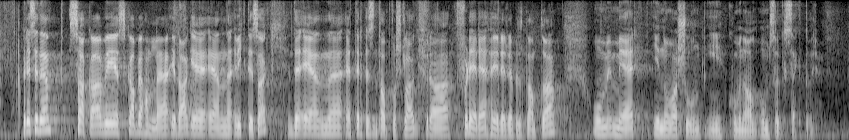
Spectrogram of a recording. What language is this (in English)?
Norwegian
